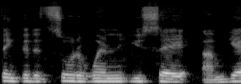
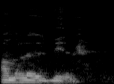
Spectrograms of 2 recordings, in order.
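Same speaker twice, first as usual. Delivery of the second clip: put-on deep, low voice, very soft and quiet; 6 semitones lower, 9 dB quieter than usual. Told to say the line with a deep voice, in a put-on deep voice. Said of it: "you have to say it with a deep voice".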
